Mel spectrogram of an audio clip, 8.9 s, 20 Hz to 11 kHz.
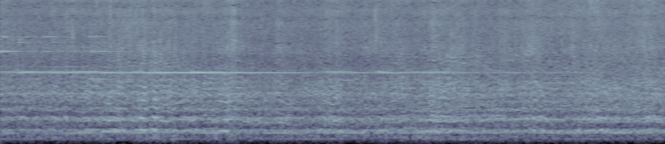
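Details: Buzzing of a busy honey bee hive, April 11, 2013: continuous layered hum from countless wings, steady in loudness, a faint thin tone running high above through the first half.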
